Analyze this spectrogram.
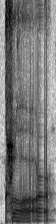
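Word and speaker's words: Claud: Clore. Clore. C-L-A-U-D. Clore. Claw. The D is silent.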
